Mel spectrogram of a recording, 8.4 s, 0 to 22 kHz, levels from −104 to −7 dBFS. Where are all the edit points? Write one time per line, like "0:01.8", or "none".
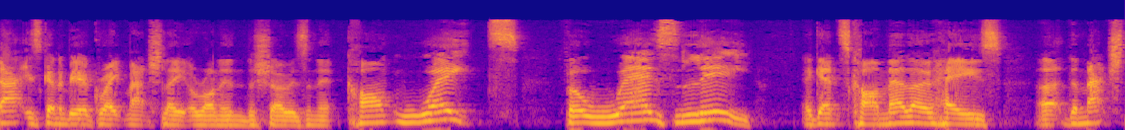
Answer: none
